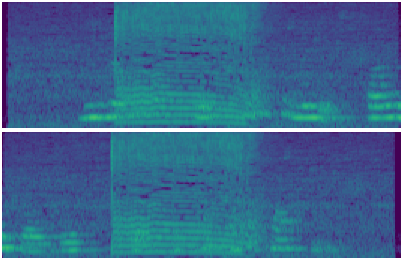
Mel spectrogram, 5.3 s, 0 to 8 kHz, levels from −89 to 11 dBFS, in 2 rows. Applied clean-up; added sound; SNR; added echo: none; Fart; 1 dB; reverberation time 0.6 s.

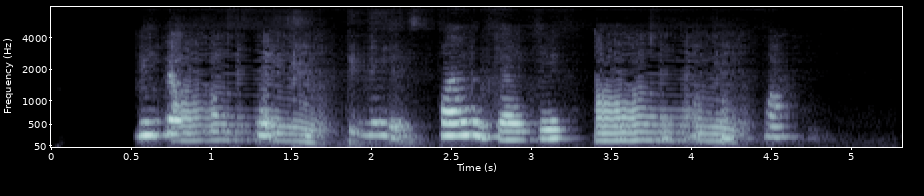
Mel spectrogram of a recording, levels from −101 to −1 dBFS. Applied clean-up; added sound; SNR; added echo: neural mask model DeepFilterNet 3.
